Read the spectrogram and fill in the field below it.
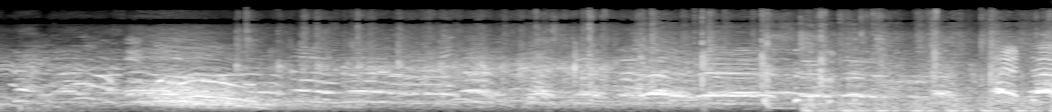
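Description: A crowd roars and cheers.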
